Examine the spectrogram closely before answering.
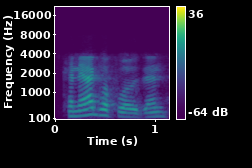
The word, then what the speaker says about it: canagliflozin: which is farsiga empagliflozin which is uh giardians canagliflozin which is invokana and then there's two other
